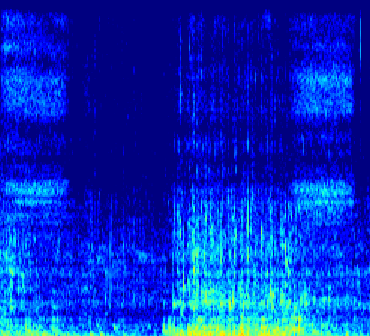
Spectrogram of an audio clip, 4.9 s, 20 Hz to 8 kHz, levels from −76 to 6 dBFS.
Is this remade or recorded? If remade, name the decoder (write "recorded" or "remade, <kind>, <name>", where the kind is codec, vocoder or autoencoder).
remade, vocoder, Vocos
